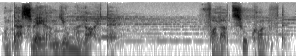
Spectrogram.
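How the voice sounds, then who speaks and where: A man's voice: on the low side, sing-song, slow pace, pushed and bright, soft background music, exaggerated voice. An actor in a German radio play voicing a tormented young man tempted to murder, in an intense inner monologue that moves between whispers and agitated outbursts. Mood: scheming, brooding.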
